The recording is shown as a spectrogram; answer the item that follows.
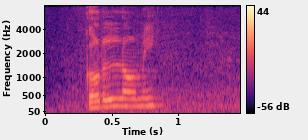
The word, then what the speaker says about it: Gorlomi: Gorlomi? Lo pronuncio correttamente? Sì, corretto.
